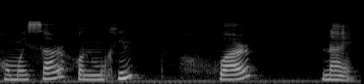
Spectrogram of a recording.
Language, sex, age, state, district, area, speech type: Assamese, female, 18-30, Assam, Lakhimpur, rural, spontaneous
